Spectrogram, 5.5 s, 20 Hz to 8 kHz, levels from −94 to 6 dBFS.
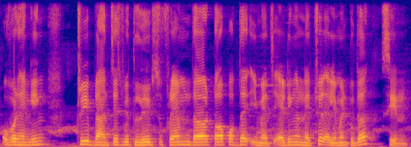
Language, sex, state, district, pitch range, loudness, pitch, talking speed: English, male, Assam, Kamrup Metropolitan, 140-165 Hz, -15 LUFS, 155 Hz, 205 wpm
